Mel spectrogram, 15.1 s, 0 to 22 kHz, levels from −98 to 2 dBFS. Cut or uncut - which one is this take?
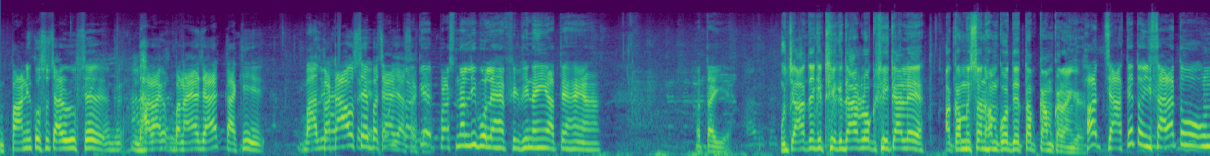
cut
